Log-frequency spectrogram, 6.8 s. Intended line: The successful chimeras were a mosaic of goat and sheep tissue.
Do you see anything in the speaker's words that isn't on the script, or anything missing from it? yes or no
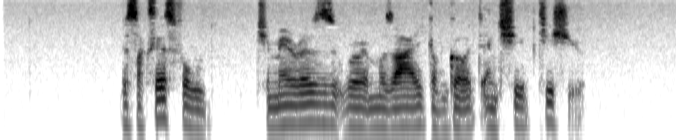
no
